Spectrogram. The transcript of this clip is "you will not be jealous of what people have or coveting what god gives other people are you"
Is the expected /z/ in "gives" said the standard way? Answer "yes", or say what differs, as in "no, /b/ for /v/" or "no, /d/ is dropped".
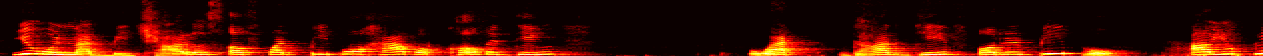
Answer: no, /z/ is dropped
